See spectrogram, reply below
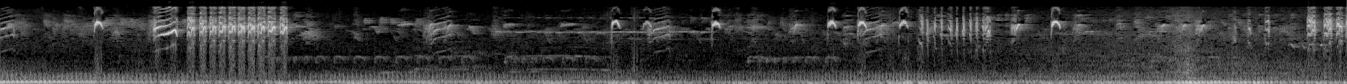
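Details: Male crested jay song for provoking rival males: sharp high chirps and a loud fast rattle, with a steady mid-pitched tone sounding in the background.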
